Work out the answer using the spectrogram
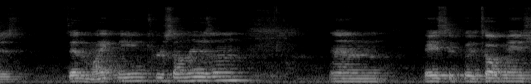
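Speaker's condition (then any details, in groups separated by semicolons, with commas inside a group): Cerebral palsy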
